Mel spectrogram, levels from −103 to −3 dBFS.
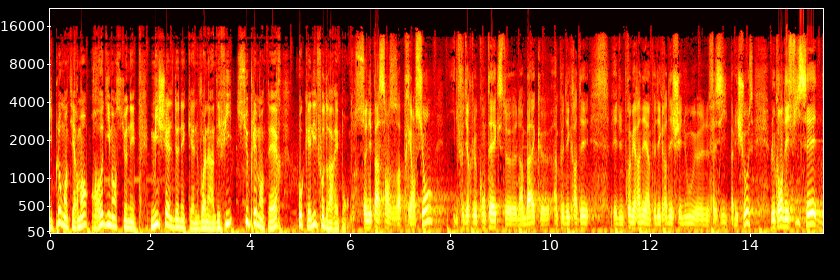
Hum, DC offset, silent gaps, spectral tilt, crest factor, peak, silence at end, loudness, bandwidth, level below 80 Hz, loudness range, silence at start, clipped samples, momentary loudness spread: none; under 0.1%; none; -4.5 dB/octave; 14 dB; 0 dBFS; 0 s; -14 LUFS; 16 kHz; -34 dBFS; 4 LU; 0 s; under 0.1%; 9 LU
